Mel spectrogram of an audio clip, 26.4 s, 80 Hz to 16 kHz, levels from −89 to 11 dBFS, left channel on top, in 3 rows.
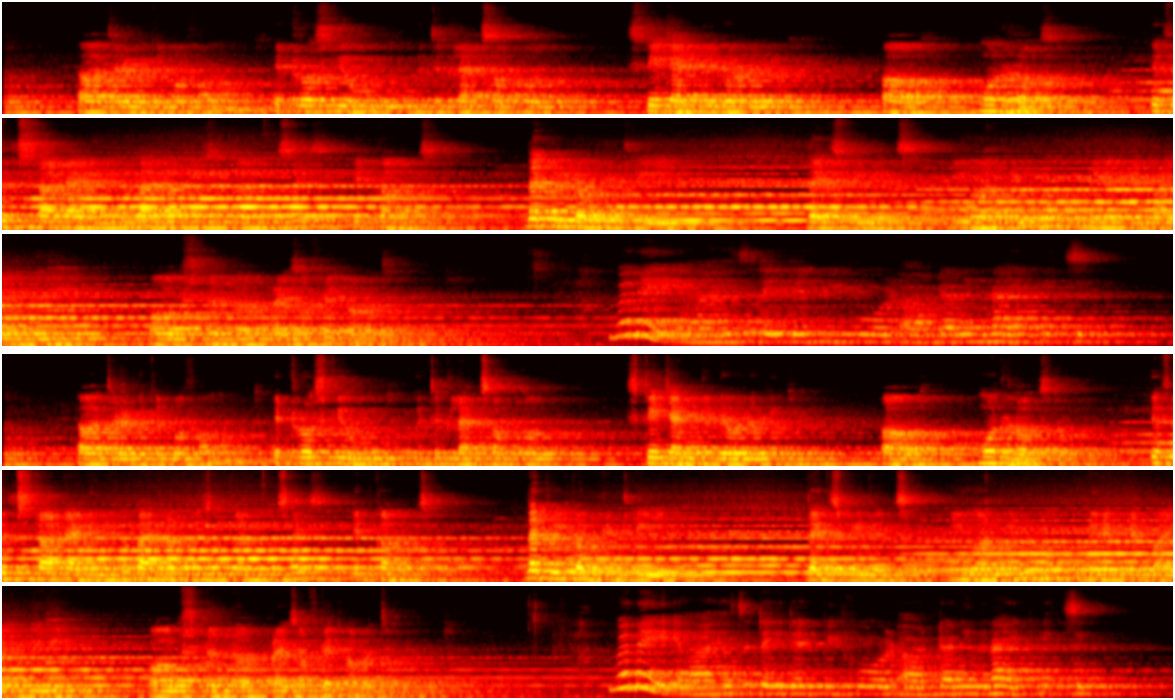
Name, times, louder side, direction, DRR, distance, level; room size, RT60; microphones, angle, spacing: voice 1, 0.6-1.8 2.0-4.1 4.8-6.0 6.6-7.0 7.3-7.9 8.6-11.9 12.7-13.8 14.8-15.6 15.9-18.1 18.7-20.5, right 1 dB, 80° right, -1 dB, 1.8 m, -22 dB
sound 1, 8.3-21.2 21.5-21.6, equal, 60° right, 2.0 m, -25 dB
voice 2, 22.1-25.7, right 2 dB, 40° right, 1 dB, 0.7 m, -28 dB
13.5 x 5.0 x 6.0 m, 2.7 s
head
